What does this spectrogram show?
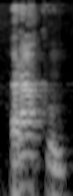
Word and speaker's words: rakum: And that word is pronounced rakum. Why? Because the ri letter, R, is always hard. And it's always rolled.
